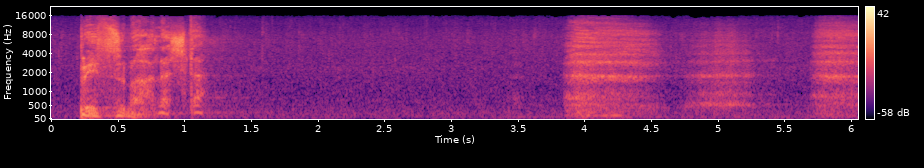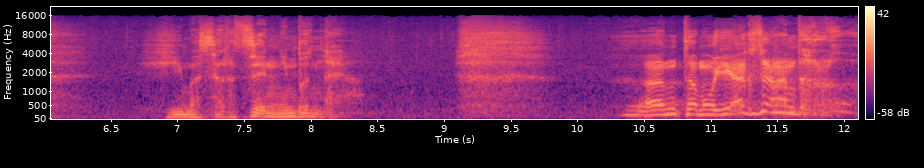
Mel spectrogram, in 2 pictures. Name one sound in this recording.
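A man speaks tensely and angrily, close by.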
